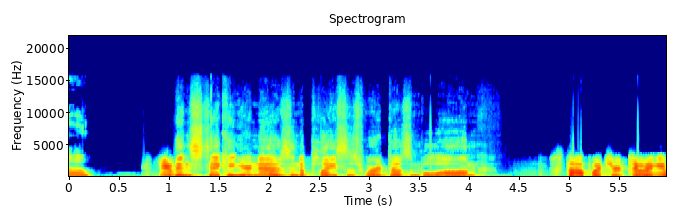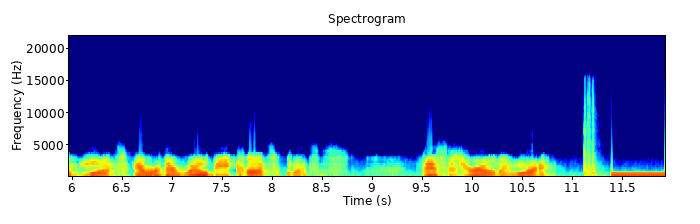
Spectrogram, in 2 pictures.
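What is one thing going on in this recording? A man speaks calmly on a phone.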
